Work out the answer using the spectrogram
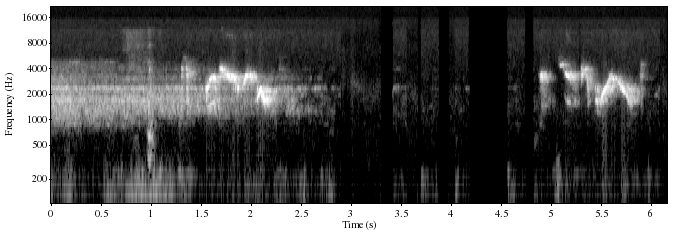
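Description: A White-eyed Vireo sings two quick, emphatic phrases of slurred, high whistled notes, often remembered as 'eat your cheerios quick', over a steady low background hiss.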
